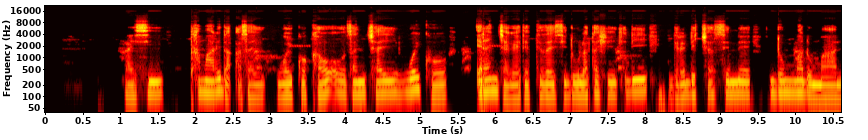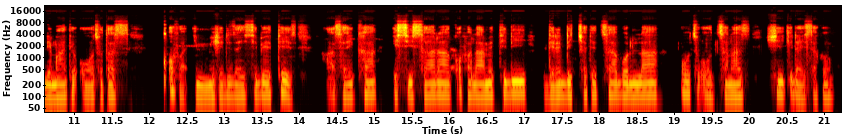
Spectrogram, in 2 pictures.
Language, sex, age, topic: Gamo, male, 18-24, government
